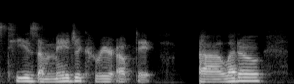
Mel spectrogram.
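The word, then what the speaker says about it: Lehto: Marcus Leto, am I saying that right? Leto? – Marcus Leto, okay. Yep.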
